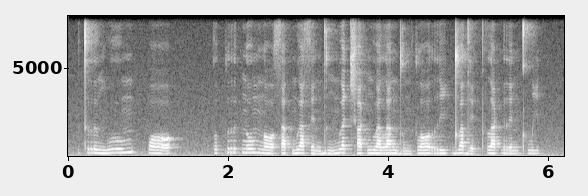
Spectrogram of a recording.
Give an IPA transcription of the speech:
trɯ˨˩ŋ wuː˦˥m | pɔː˨˩ | ko˨˩k̚prɯ˥˩k̚noː˥˩m nɔː˨˩sa˨˩t̚mɯ˧a̯se˩˦n dɯ˩˦ŋmɯ˥˩a̯ t͡ɕʰa˦˥k̚ŋu˧a̯ la˥˩ndu˨˩nklɔː˥˩riː˥˩k̚ du˥˩a̯de˨˩ʔ pʰla˦˥k̚re˧n kʰwi˦˥t̚

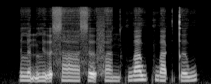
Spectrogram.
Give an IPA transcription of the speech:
lə̰˧˨nlɨ̰˧˨ə̯ sa̤ː˨˩sə̰ː˧˨fa̤˨˩n kwa˧wkwa˨˩k̚t̪ə˨˦w

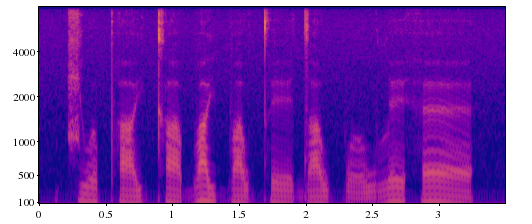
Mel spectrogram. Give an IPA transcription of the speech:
t͡ɕu˧˩ə̯pʰa˩˧j kʰa˧˩ba˥˨jba˧˩wt̪ʰeː˧˩ da˧wpɤː˩˧w le˥˨hɛː˥˨

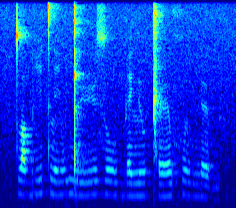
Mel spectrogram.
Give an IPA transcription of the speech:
tʷɑbi tliw ŋ͡ǃyː zuːbelʲu ǁʏː xʷiwnʏb

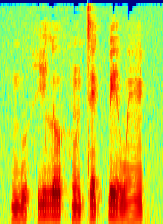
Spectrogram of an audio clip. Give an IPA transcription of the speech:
mu˧hi˦lo˦hũ˧ tɛ˦k͡pe˦˨wɛ̃˧

